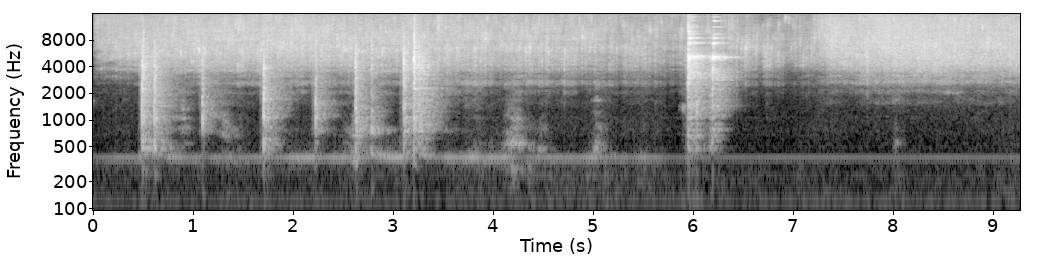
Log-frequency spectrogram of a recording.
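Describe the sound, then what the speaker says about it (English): Potatoes cooking slowly in butter in a shallow pan, a soft close sizzle under several sharp metallic clinks of a utensil against the pan, then a quieter steady hiss, with no talking. "we're going to be cooking these slowly in the butter in a shallow pan"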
